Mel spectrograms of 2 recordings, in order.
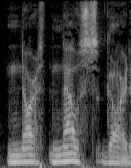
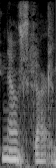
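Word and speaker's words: Knausgård: It's Carl Ove Knausgard. It's Knausgard.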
